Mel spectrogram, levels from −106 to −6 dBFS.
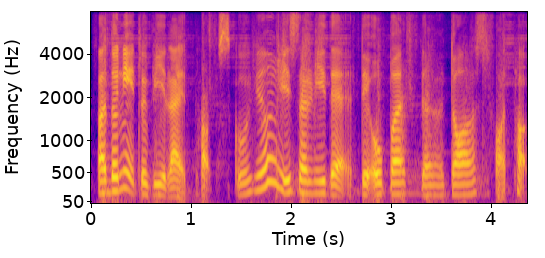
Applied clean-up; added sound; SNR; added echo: neural separator model SepFormer DNS4.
